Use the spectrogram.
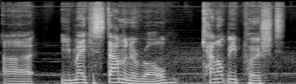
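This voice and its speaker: A man's voice: mid-range voice, moderate pace, a little mellow, soft background music. A man running a tabletop roleplaying game as game master, improvising narration and explaining rules to the players.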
